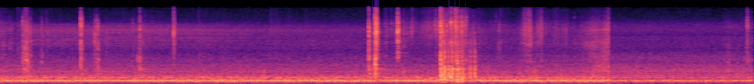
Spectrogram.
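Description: Scattered metallic clicks and clinks from hands refitting a transmission oil cooler hose and metal line, with a louder cluster about five and a half seconds in, over a steady low hum.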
